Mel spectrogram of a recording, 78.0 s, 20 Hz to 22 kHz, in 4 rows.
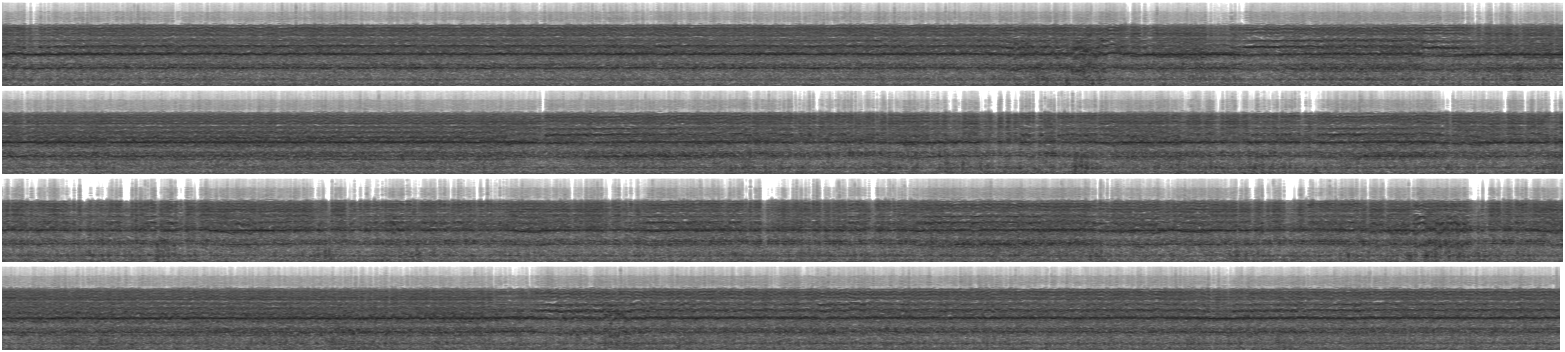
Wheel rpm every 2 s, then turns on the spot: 230, 240, 230, 240, 230, 230, 230, 220, 210, 210, 210, 210, 210, 210, 230, 230, 220, 230, 220, 230, 230, 230, 230, 230, 230, 220, 220, 230, 220, 220, 210, 210, 220, 230, 230, 230, 230, 230, 230.
none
